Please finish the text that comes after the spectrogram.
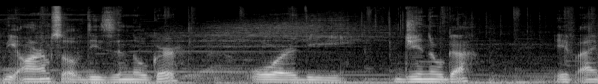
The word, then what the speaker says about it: Zinogre: In my last video, the unboxing, I mispronounced the name. Instead of Zinogre, I said Zinogre. Sorry that I butchered that name.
